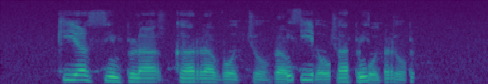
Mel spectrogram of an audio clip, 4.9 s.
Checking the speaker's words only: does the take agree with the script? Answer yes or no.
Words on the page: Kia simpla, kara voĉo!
no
